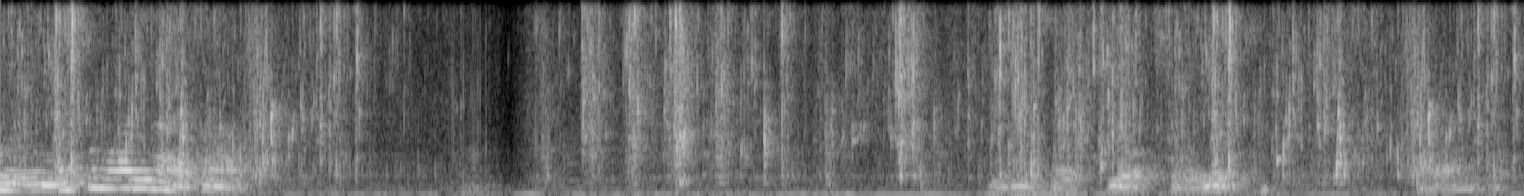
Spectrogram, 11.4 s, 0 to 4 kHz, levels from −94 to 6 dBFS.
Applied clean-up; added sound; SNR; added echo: none; Trickle, dribble / Splash, splatter; 5 dB; reverberation time 0.6 s.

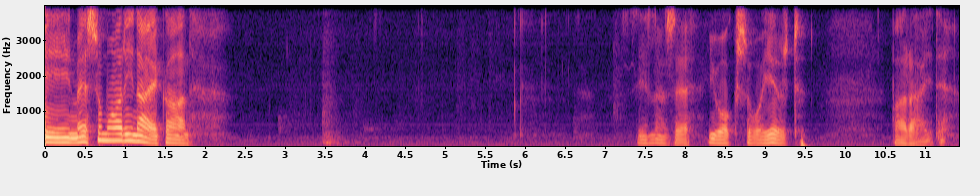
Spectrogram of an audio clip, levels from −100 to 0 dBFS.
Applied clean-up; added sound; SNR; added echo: none; none; none; none.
